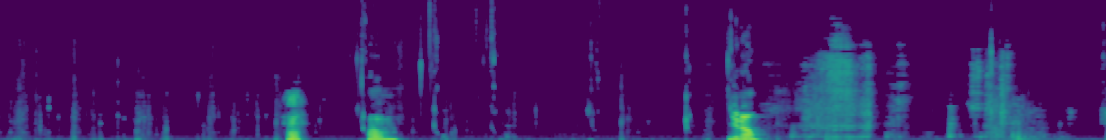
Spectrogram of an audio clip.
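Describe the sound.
Loud, crunchy chewing of campfire-flavored M&M candies, about four at once, comes in a few sharp bursts, with softer munching and rustling between bites as a person speaks briefly.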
